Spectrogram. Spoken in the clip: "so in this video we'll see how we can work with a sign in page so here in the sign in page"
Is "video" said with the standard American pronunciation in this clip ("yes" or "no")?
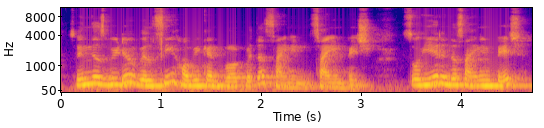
yes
